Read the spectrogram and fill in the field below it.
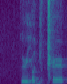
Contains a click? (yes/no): yes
